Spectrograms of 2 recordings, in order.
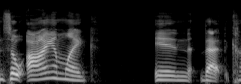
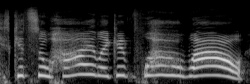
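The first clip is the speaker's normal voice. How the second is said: high, wondering wow; mock awe; 12 semitones higher, 3 dB louder, slower than usual. Crowd watching a balloon float away, awed. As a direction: gaze up in amazement.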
